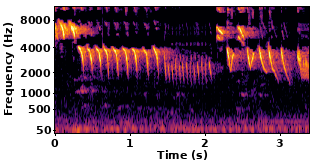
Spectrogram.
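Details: Hybrid finch song from 23 April 2023, a quick run of rapidly repeated downslurred notes slowing into a lower trill, then a burst of sharp rising and falling chirps.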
